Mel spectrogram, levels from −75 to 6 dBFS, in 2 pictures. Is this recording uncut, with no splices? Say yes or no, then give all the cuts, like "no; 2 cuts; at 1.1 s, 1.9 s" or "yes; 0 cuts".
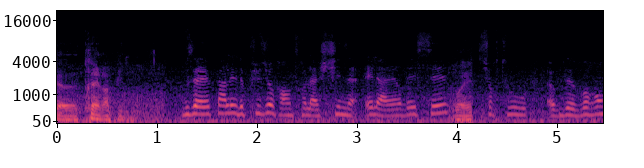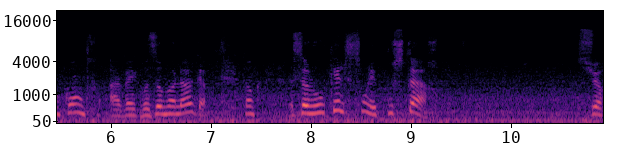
no; 4 cuts; at 2.2 s, 5.0 s, 6.3 s, 8.1 s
